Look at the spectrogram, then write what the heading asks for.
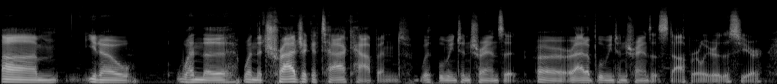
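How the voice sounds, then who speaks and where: In a very clean recording with a silent background, a man talks at a moderate pace with vocal fry. His pitch is fairly low and varies in an ordinary way. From Indiana. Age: 20s. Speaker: student city council candidate. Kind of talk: radio interview. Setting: radio studio.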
